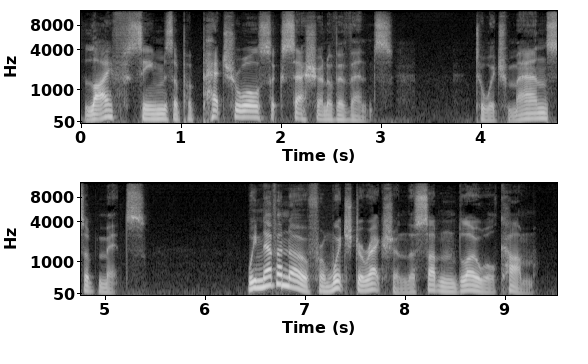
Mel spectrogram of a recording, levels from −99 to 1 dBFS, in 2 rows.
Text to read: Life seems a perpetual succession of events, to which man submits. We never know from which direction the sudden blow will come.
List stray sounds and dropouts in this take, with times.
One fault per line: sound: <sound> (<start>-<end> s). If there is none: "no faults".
no faults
